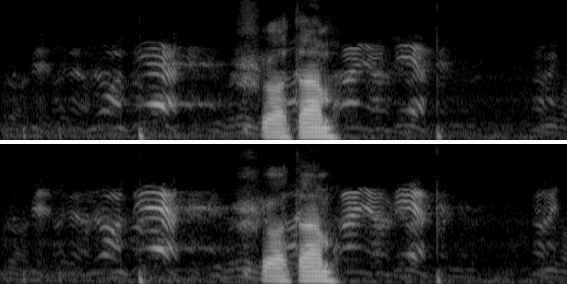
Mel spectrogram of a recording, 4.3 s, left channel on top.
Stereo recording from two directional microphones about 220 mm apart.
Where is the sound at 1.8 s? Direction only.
5° left (ahead or behind).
